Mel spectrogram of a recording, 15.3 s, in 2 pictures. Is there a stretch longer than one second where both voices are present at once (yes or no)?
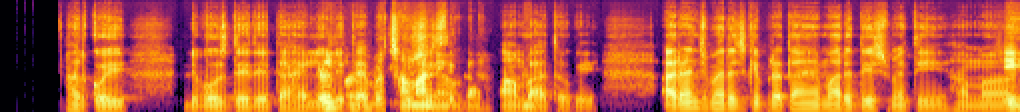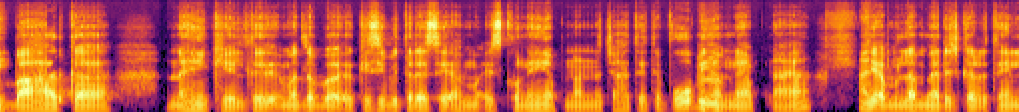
yes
